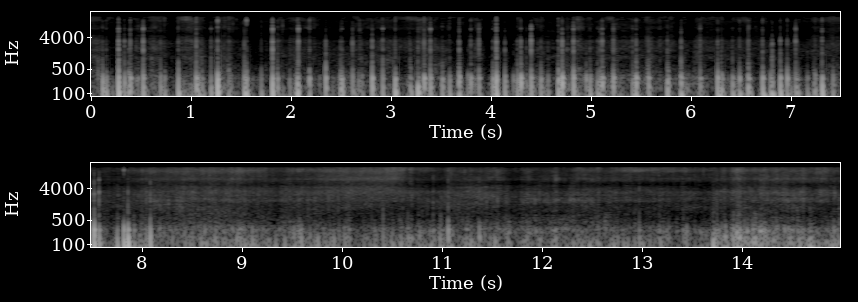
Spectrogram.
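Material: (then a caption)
Plastic. Long manicured nails of both hands tap and scratch a flat blue plastic bubble wrap mailer envelope with air-filled bubbles. For about eight seconds the nails make rapid, dense, dull tapping clicks. After that, a softer, steady scratching rustle takes over, with low, muffled body throughout.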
